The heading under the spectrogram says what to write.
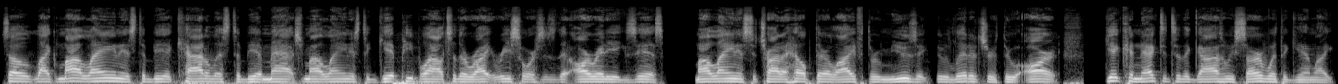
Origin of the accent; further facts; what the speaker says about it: Memphis, Tennessee, United States; I'm from Memphis.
